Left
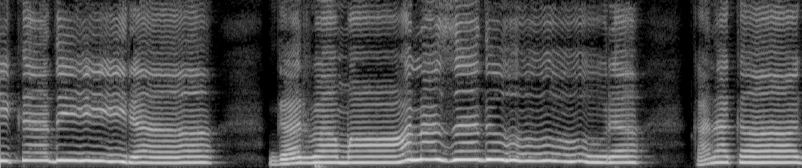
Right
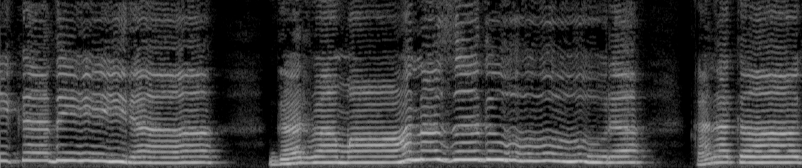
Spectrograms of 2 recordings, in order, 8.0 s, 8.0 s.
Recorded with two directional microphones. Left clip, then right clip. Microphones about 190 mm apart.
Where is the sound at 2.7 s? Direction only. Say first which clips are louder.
Left 10 dB; 40° left (ahead or behind).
